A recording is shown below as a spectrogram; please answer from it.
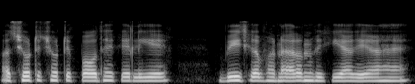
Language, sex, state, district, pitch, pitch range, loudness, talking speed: Hindi, female, Jharkhand, Palamu, 175 Hz, 170-180 Hz, -16 LUFS, 175 wpm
